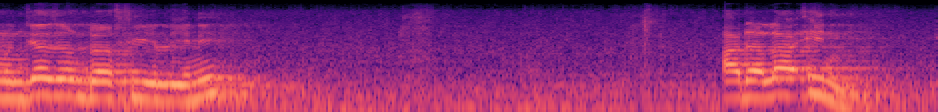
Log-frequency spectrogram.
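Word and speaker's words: إن: Yang pertama dari alat-alat yang menjazam dua fiil ini adalah in. Cara bacanya di kasrah hamzanya dan disukun nunnya in.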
